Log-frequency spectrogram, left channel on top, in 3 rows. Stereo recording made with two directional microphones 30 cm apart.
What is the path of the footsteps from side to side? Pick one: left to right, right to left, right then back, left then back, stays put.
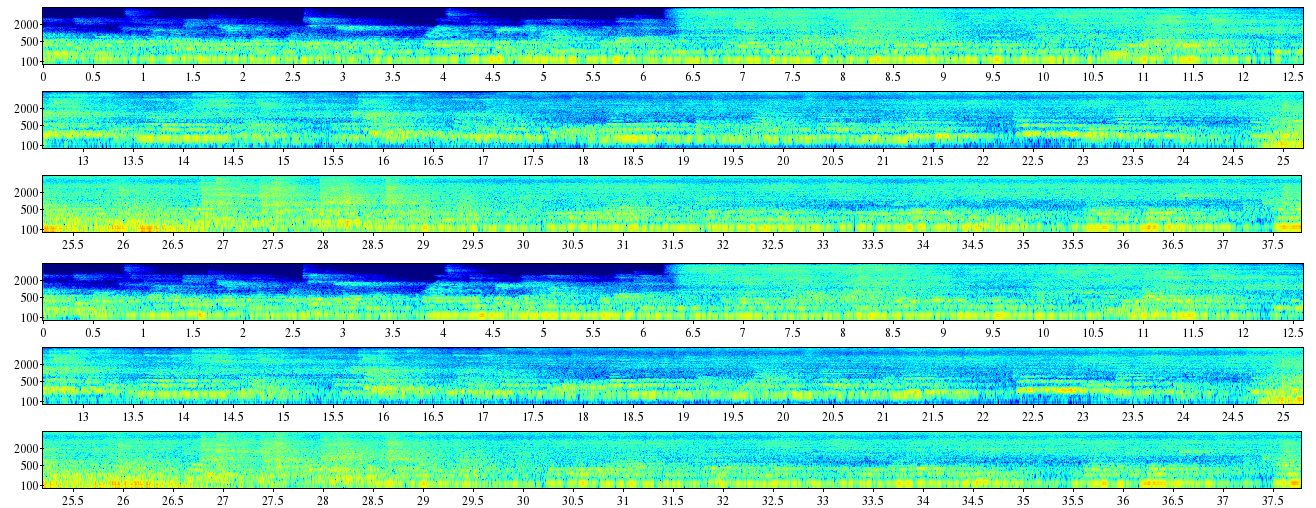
left then back.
